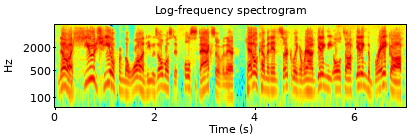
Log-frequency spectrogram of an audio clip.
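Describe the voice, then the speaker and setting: A man doing live play-by-play esports commentary, excitable, with his voice climbing as the action builds. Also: a little high, brisk, rough recording.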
